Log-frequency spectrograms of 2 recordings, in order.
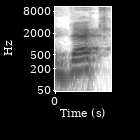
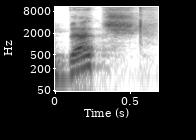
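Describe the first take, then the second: First: The name ends with a k sound. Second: The name ends with a ch sound. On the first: Some people say it this way. The speaker calls it wrong. "I've heard some people say Beck" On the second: This is the real pronunciation of the name. The speaker calls it right. "It's actually Betch"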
